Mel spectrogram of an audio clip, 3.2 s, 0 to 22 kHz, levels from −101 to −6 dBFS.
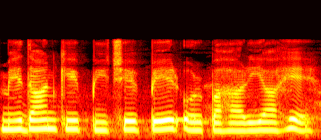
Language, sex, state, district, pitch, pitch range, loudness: Hindi, female, Arunachal Pradesh, Papum Pare, 215 Hz, 200-230 Hz, -14 LUFS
